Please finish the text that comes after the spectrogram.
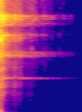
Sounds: musical instrument, music, percussion, tambourine

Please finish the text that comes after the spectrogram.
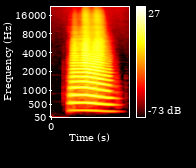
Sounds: musical instrument, brass instrument, music

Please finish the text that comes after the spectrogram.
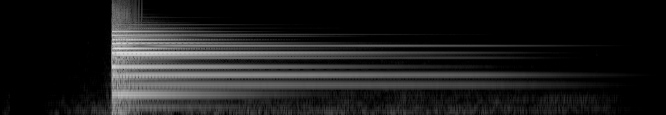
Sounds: bell

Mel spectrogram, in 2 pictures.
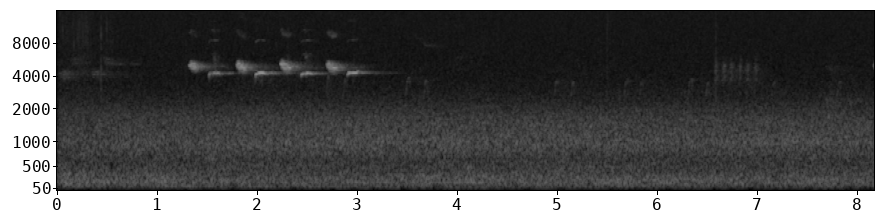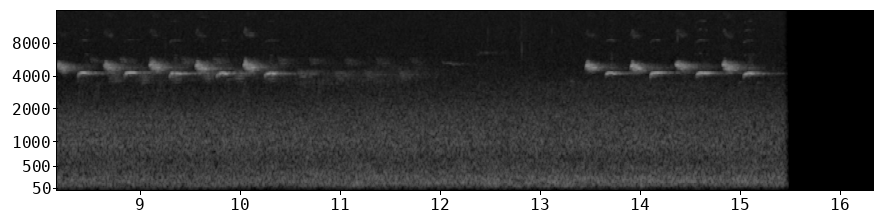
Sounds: wild animals, animal, tweet, bird song, bird

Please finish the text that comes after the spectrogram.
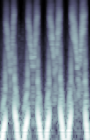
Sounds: scratching (performance technique), musical instrument, music

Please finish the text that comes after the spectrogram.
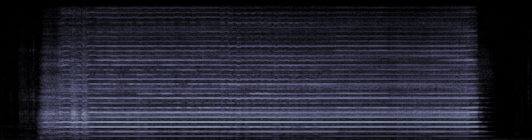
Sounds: bowed string instrument, musical instrument, music

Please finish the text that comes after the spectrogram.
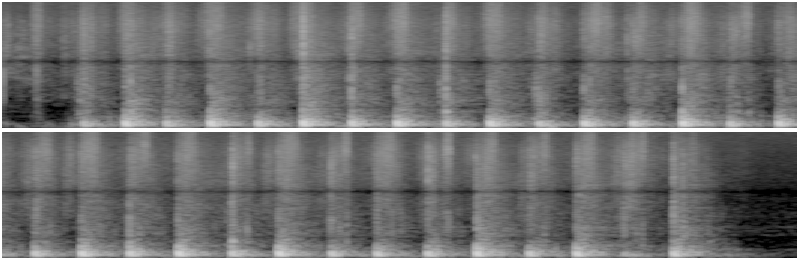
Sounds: run

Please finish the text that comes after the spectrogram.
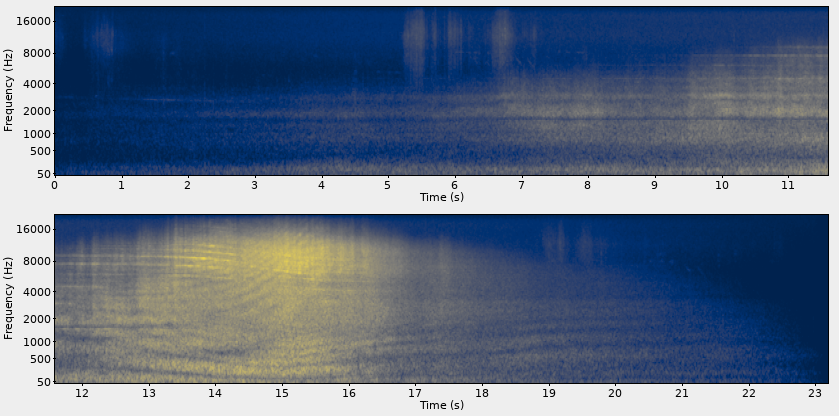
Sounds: aircraft, vehicle

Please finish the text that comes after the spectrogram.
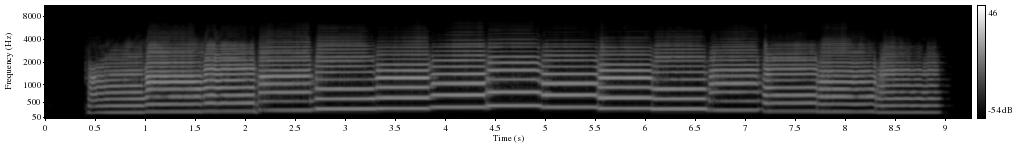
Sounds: brass instrument, musical instrument, trumpet, music

